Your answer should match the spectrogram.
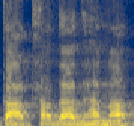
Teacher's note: पूरा तवर्ग दांत से बोला जाएगा, दा दांत से, ता दांत से, ना दांत से। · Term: दंत्य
